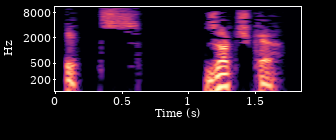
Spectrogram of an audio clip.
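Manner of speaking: hushed, halting, faintly overcome; voice breaking. A narrator's reading. Sick boy recognises his lost dog, voice mildly breaking with joy. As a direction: let it out softly and haltingly, understated. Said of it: "in a voice breaking with joy and suffering".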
